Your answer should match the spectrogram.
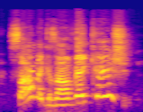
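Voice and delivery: high-pitched mock astonishment; amused disbelief. Retelling amused disbelief while reading.

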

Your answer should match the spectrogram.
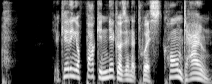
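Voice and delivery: high, mock British chef rant; a bad Gordon Ramsay impression; terrible Gordon Ramsay. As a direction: scold like a hammed-up TV chef. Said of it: "This is terrible Gordon Ramsay".

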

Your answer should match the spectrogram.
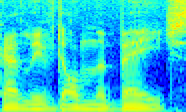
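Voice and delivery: usual speaking voice

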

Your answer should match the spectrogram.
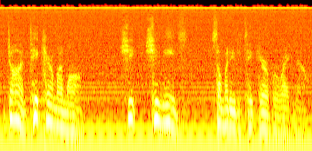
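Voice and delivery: acted soft, low-key plea; hushed request. Jesus asking John to care for his mom, hushed.

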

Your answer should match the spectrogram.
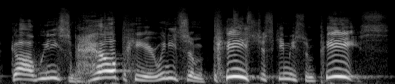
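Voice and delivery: high, loud pleading to God; desperate plea. Retold or imitated. Worn-out parent crying out to God. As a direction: cry out to heaven for help. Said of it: "desperate prayer".

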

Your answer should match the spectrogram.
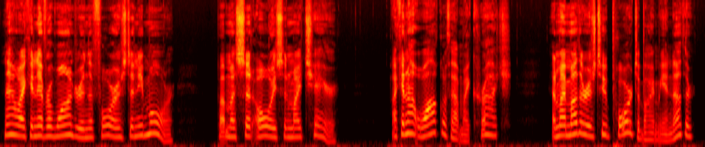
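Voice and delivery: put-on high, plaintive little girl; acted weeping voice, pitched well up; tearful lament. A narrator's reading. Girl mourns her lost crutch, tearful lament. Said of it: "wept little Nanny".

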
